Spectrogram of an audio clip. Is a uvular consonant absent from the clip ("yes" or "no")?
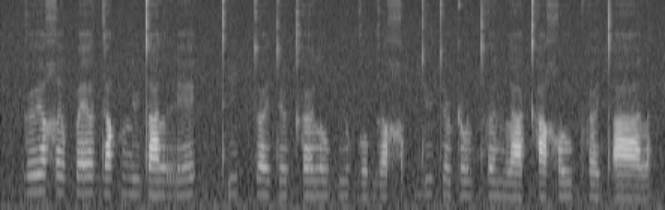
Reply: no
